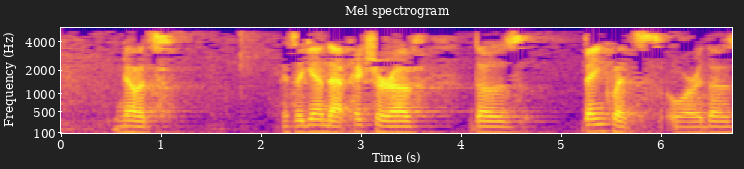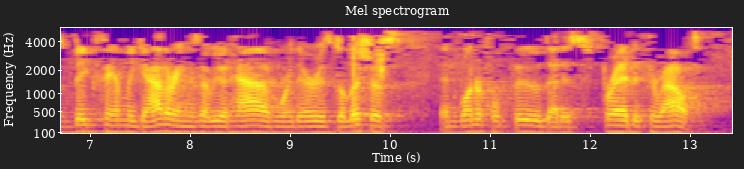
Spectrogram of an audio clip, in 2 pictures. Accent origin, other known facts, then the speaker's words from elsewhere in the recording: Kansas City, United States; also born or lived in Seattle, United States; Growing up in Kansas City, I always had access to and could see and drove across the Missouri River.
